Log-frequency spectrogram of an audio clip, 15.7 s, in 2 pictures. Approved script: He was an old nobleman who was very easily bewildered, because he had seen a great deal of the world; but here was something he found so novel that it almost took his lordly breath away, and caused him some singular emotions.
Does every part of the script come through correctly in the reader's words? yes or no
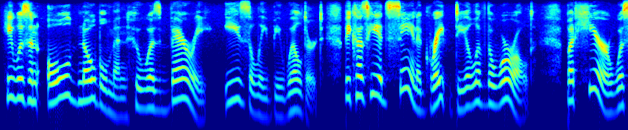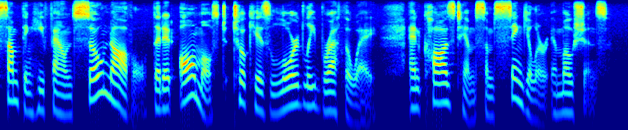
yes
